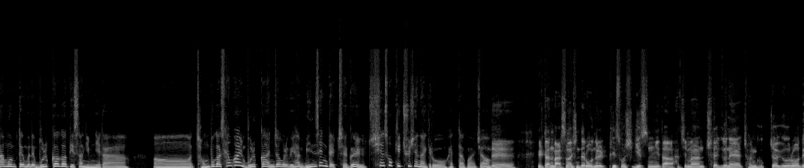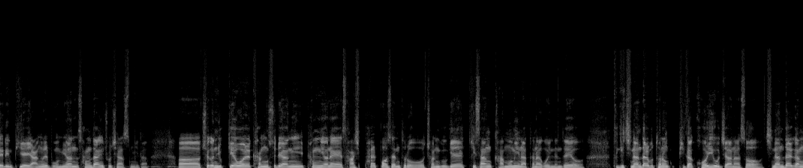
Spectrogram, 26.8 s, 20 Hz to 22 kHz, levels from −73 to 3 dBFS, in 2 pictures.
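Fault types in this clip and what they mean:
Nothing stood out as a fault on listening to this speech.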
